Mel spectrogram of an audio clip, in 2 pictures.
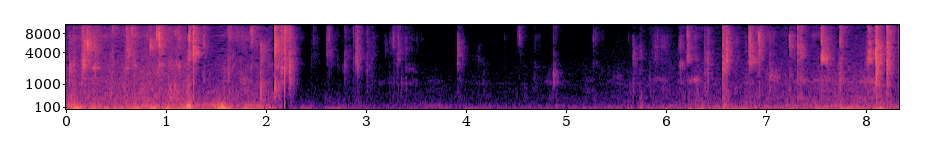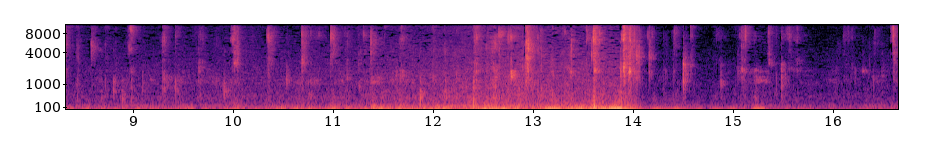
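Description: Pomeranian gnawing a duck cartilage-bone chew treat: irregular sharp crunches and clicks of teeth on bone. It goes quiet for a few seconds about two seconds in, and a low rumble swells near the end.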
